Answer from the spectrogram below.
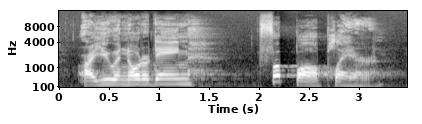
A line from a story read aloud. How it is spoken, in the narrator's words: the judge asked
